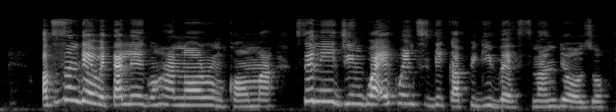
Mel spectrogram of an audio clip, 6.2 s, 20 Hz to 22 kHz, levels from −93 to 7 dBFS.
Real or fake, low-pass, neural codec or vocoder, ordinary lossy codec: real; 10.8 kHz; none; none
